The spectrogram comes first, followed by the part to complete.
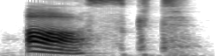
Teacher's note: Ask ends in the unvoiced consonant k. We match unvoiced with unvoiced, so we add the unvoiced t. Asked. That's quite a hard consonant cluster there.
